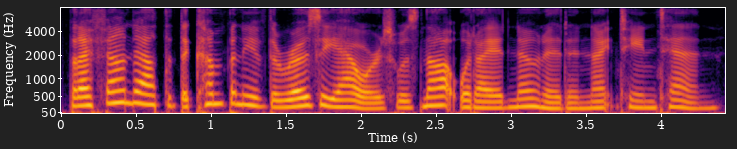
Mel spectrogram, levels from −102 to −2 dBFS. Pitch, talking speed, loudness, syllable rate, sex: 210 Hz, 285 wpm, -19 LUFS, 6.0 syllables/s, female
